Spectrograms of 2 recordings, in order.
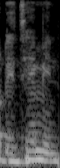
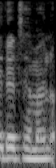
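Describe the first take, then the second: First: DETERMINE said dih-TER-min; standard pronunciation. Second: DETERMINE said DEH-tuh-man, full vowel at the end; alternative pronunciation. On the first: Teacher repeating an exam word for students, determine as dih-TER-min. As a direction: say determine with a short "min" ending. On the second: Teacher repeating an exam word for students, determine as DEH-tuh-mine. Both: Shown as a demonstration. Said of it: "depends on how you pronounce that".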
